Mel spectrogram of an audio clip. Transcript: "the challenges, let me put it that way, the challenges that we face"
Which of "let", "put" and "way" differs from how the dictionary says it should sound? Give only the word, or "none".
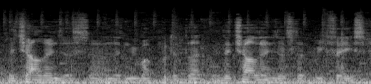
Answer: let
